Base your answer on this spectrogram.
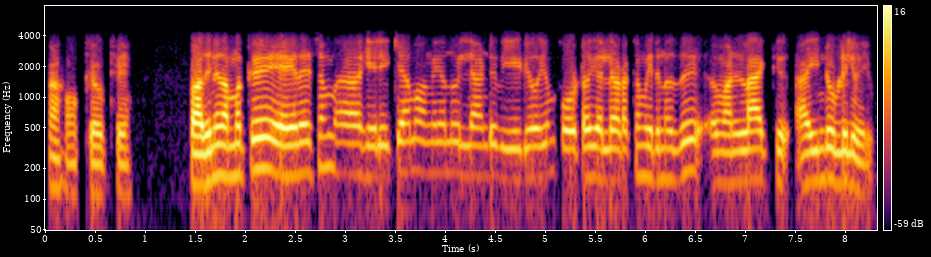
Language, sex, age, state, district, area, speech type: Malayalam, male, 18-30, Kerala, Kozhikode, urban, conversation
